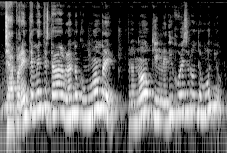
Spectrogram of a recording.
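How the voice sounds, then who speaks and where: A woman preacher with a Costa Rican accent, delivering an animated, humorous sermon to a congregation. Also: high-pitched, quick pace. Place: church hall. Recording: echoey church hall.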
